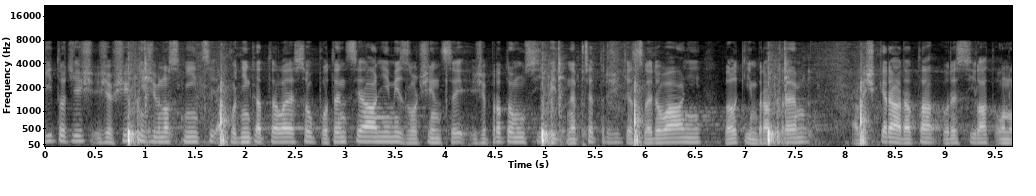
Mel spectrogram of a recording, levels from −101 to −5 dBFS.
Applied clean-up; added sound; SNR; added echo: none; Walk, footsteps; -4 dB; none.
